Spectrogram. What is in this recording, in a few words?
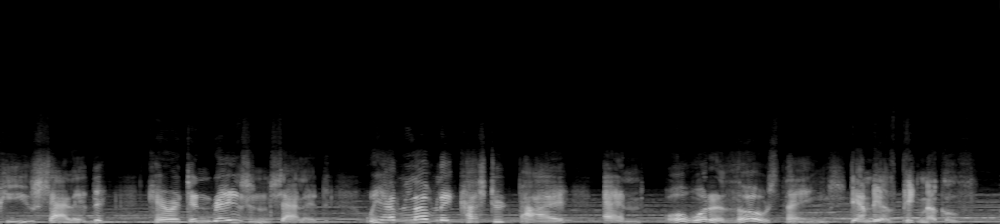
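On Hold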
